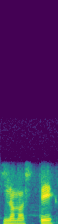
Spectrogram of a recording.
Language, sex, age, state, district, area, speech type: Hindi, male, 30-45, Uttar Pradesh, Mau, rural, conversation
